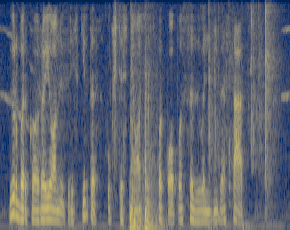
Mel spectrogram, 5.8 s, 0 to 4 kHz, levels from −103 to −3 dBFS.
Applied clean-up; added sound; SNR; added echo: none; Squeak; 7 dB; none.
